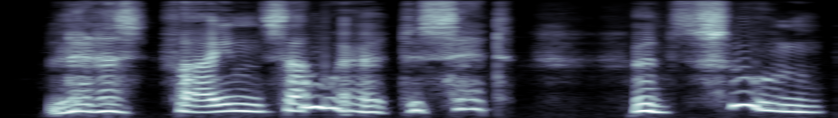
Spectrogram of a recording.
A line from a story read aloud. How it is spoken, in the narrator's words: wheezed the old man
